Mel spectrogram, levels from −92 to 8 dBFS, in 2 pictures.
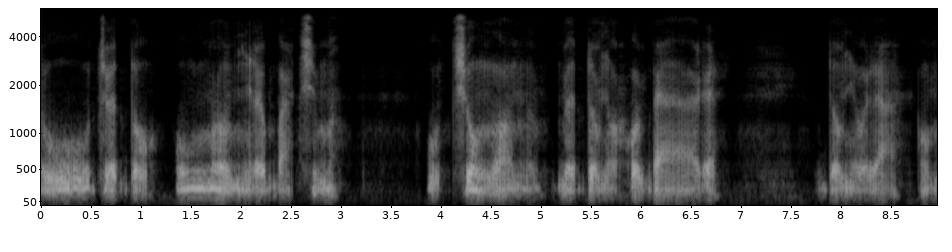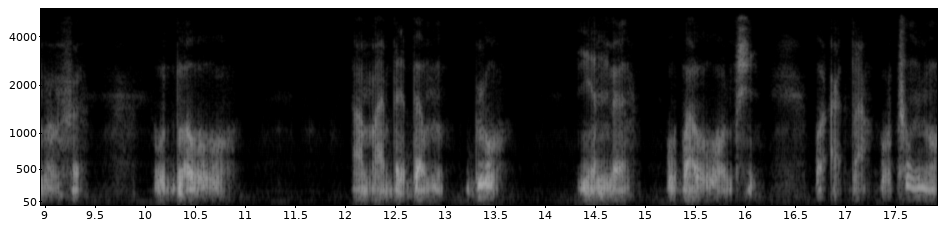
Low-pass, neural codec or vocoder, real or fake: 5.4 kHz; autoencoder, 44.1 kHz, a latent of 192 numbers a frame, MeloTTS; fake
